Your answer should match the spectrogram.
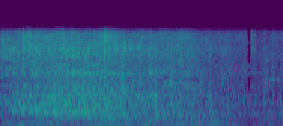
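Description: Vertical sliding blackboard panels being moved along their tracks: a steady sliding noise that fades out shortly before the end.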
